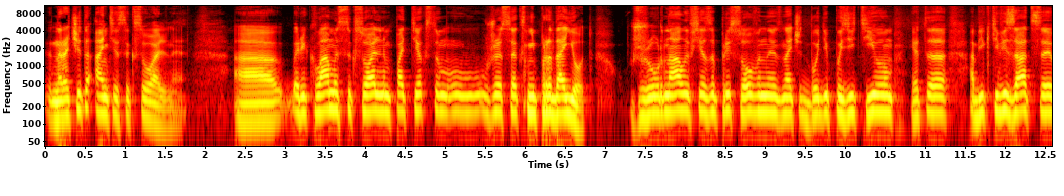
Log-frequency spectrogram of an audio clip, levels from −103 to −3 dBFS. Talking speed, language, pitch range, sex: 90 wpm, Russian, 120-160 Hz, male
